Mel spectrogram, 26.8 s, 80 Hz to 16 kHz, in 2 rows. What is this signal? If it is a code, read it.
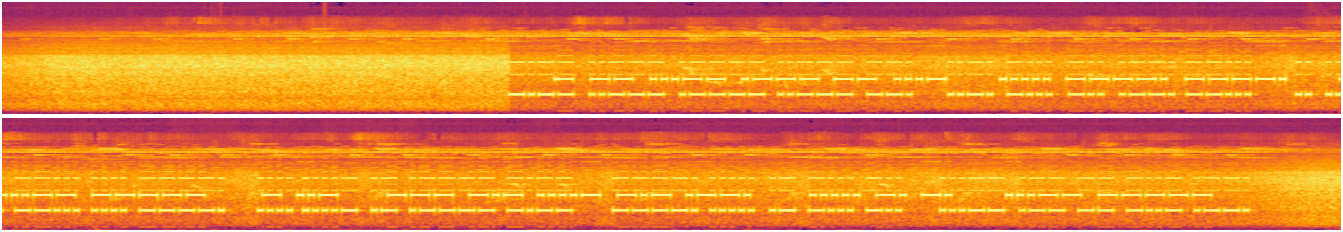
Morse code, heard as two keyed tones, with radio static and room echo. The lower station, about 25 wpm, 720 Hz: Y212G FBDP7 II7H9 H4A1Y 95ABD 3WMXP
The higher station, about 22 wpm, 1250 Hz: TM3JMV 599 30 TU OK4KP 5NN 30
